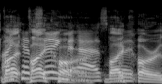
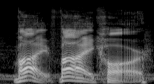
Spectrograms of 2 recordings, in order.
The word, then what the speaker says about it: Vycar: Vicar is my name. – Vicar? Really? – Vicar. You must pronounce V-Y-C-A-R.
